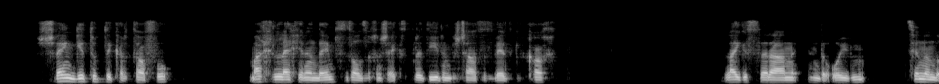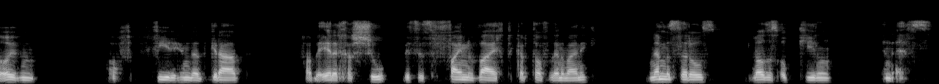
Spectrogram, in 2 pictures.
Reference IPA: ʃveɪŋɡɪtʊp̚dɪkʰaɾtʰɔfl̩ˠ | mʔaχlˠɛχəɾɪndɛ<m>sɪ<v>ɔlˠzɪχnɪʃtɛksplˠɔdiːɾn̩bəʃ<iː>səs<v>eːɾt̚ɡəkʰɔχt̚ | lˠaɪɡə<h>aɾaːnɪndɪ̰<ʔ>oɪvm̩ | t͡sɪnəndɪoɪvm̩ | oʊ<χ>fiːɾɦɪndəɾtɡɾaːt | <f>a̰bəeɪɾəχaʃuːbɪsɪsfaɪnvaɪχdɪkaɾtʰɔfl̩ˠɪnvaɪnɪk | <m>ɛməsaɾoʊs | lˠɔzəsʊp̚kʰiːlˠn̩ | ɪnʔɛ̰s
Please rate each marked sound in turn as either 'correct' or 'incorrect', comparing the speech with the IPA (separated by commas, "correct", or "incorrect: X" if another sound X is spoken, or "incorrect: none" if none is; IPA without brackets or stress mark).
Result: correct, incorrect: z, incorrect: aː, correct, incorrect: s, correct, incorrect: f, correct, incorrect: n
